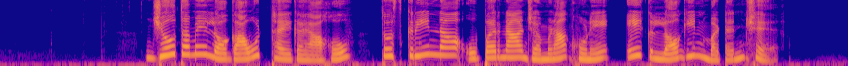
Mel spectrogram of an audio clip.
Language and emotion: Gujarati, neutral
